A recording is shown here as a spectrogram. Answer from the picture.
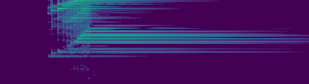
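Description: Bright chime sound effect for a channel logo: a short shimmering upward sweep about a third of a second in, settling into a ringing ding of several tones that fades away over about two seconds.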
